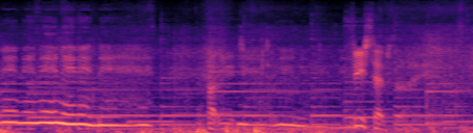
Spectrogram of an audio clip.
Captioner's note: hums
